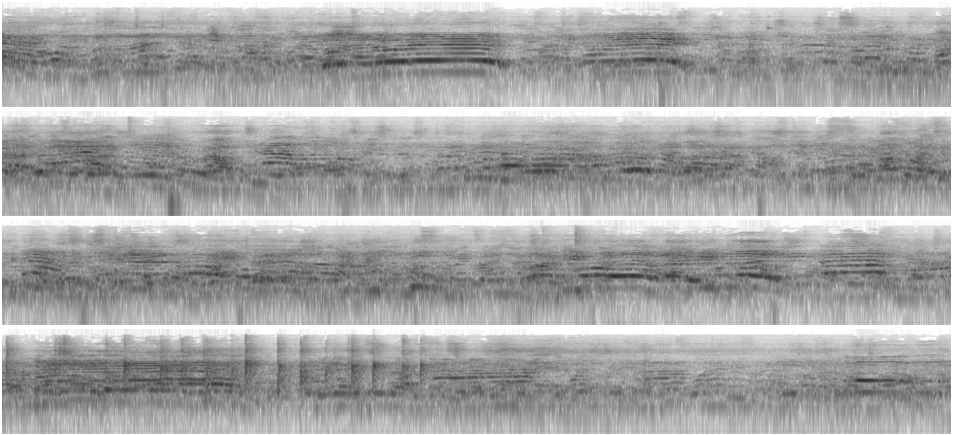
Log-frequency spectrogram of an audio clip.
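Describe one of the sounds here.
Young boys shout to each other outdoors.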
